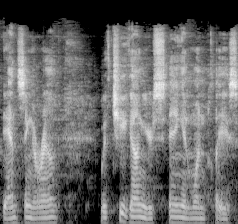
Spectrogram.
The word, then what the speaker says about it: Qigong: So for the past year, I've been doing a form of exercise that's called Qigong. It's Q-I Gong, G-O-N-G. Qi, Q-I is pronounced Qi Gong.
